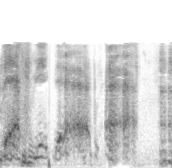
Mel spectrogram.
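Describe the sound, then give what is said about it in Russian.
A voice imitates a hoarse, duck-like squawk in several raspy, garbled bursts, loud, with short pauses between them and a brief final squawk, as a panicked man crawling back behind a tank tries to croak out an order to cease fire. “превратился в Дональда Дака.”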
